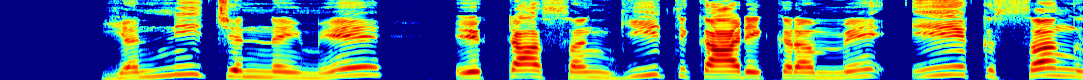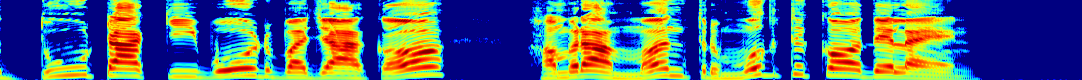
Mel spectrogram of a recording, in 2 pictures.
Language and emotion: Maithili, surprised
